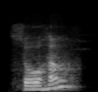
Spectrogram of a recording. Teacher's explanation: So that is why these two, even though they are two syllables, the time taken to pronounce Soham is longer. Why? Because they are guru syllables.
